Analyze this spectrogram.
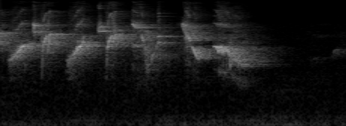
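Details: Balkan goldfinch, Carduelis carduelis balcanica, singing for an internet song championship organised in Serbia; one brief phrase of quick liquid twitters and a falling buzzy note, then near silence.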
